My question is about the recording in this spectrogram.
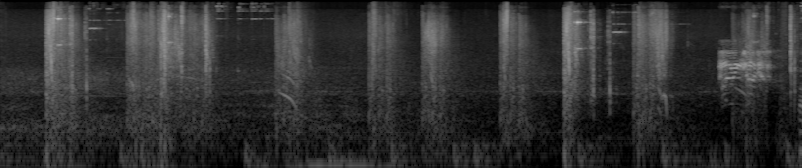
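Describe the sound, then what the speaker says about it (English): Repeated bursts of gunfire in the video game Alpha Protocol, a dozen or so sharp volleys and shots spread across the span with brief gaps between them, loud and close, plus a brief higher whine near the end. "Who's shooting at me?"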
